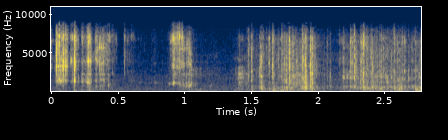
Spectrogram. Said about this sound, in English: Oh, God, I love a potato chip. Okay. With that being said, God damn, potato chips are so delicious.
